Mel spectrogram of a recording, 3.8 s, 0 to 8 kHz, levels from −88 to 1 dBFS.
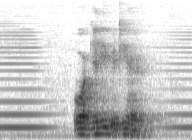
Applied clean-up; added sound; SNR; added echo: none; Bowed string instrument; 16 dB; reverberation time 0.9 s.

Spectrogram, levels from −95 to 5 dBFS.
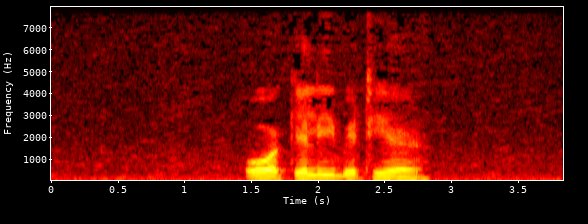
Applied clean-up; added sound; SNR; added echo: none; none; none; none.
